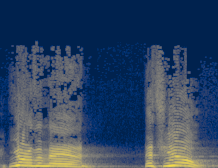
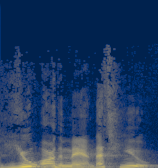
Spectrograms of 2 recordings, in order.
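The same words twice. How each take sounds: First: Full-force high shout; shouted accusation. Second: Measured, stress on YOU; firm accusation. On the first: Nathan confronting David with his guilt, shouted accusation. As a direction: hammer each word, very loud. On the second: Nathan telling David he is guilty, firm accusation. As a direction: lean on YOU at the start, without shouting. Calmer retelling of the same accusation. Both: Acted.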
